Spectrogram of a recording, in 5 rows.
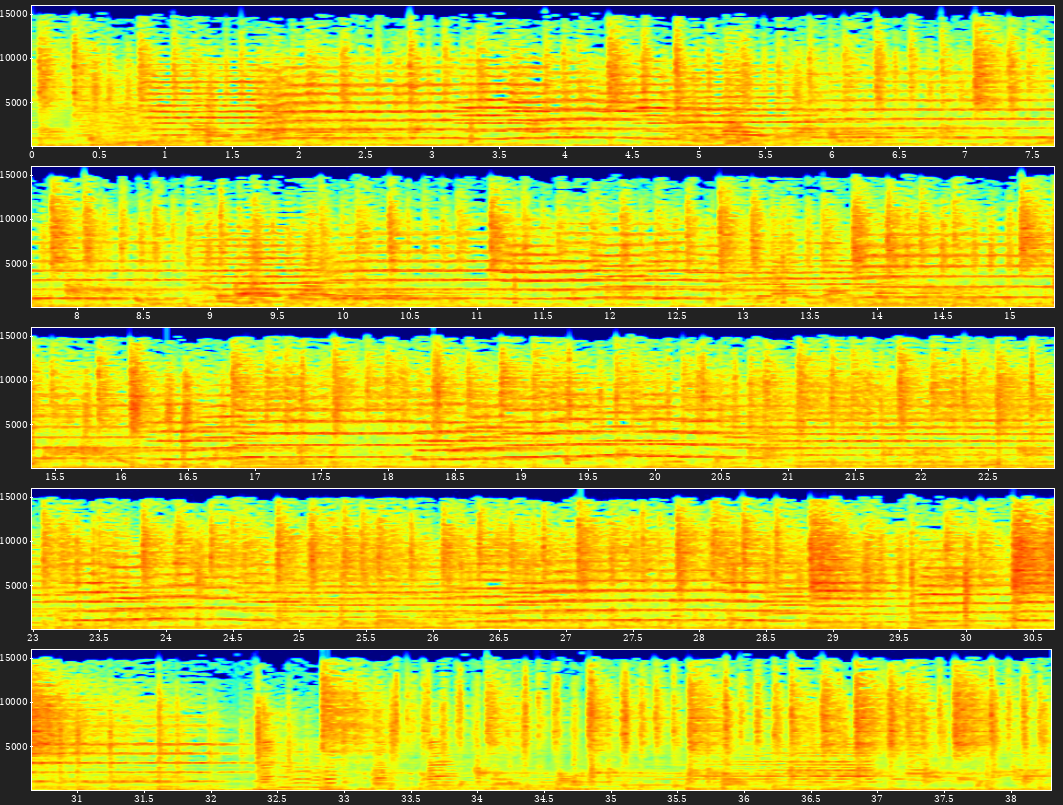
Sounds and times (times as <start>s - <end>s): Jingle (music): 0.5s - 38.3s.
